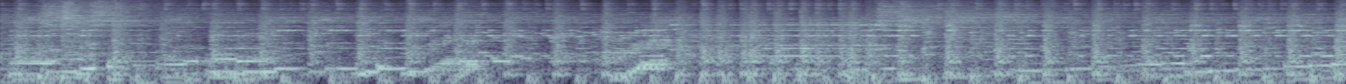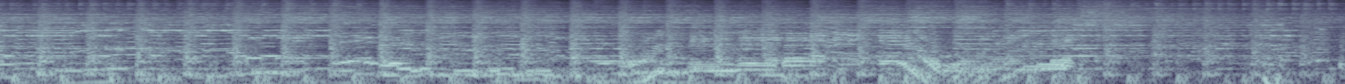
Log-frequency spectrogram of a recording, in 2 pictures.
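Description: Church band playing gospel music with a drum kit and guitar, at a steady level.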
